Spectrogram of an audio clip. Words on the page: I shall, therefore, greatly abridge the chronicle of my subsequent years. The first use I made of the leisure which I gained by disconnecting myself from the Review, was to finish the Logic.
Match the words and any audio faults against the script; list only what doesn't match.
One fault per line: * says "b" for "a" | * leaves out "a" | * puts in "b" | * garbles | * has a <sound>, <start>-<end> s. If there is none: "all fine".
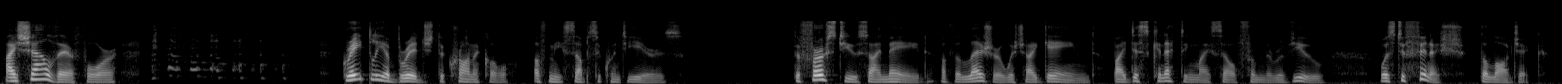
* has a laugh, 1.5-3.1 s
* says "me" for "my"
